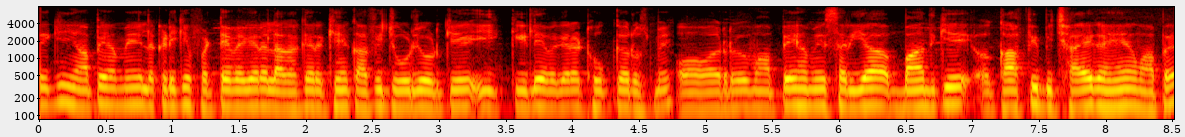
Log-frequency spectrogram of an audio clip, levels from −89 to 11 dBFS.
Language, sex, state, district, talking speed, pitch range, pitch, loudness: Hindi, male, Bihar, Lakhisarai, 255 wpm, 135-145 Hz, 140 Hz, -23 LUFS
